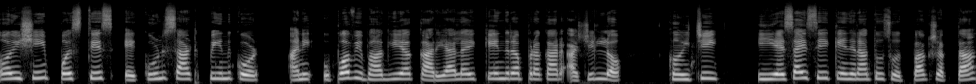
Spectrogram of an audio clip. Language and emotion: Goan Konkani, neutral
